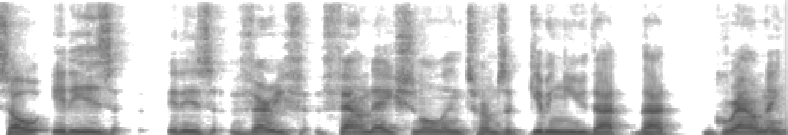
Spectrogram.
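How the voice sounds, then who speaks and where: A man's very deep, low voice at a moderate pace, fairly even in intonation, on a very clean recording with a silent background. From Ireland. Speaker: brand strategist. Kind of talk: interview.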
